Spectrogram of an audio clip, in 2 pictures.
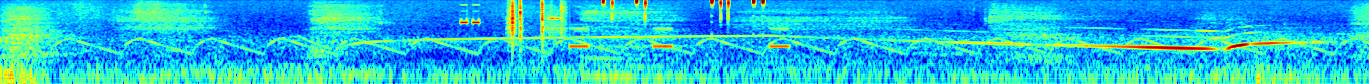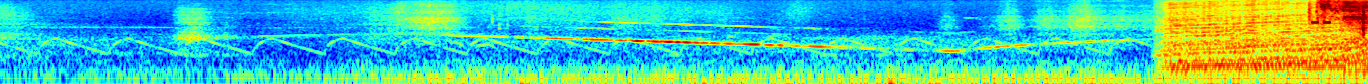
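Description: Emergency sirens wailing: one slow rising-and-falling wail over a faster yelping siren, with a low rumble building up. A few short electronic beeps come about three seconds in, and near the end a loud burst of rushing noise cuts in.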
